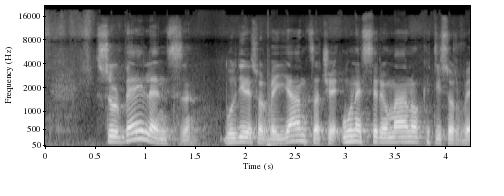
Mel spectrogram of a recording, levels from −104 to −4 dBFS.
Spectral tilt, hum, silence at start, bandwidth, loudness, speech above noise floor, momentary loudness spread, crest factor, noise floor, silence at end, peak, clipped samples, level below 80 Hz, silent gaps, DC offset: -5 dB/octave; none; 0 s; 19 kHz; -22 LUFS; 21 dB; 12 LU; 14 dB; -43 dBFS; 0 s; -8 dBFS; under 0.1%; -50 dBFS; none; under 0.1%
